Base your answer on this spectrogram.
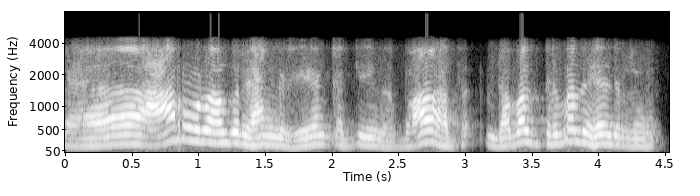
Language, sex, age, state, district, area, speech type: Kannada, male, 45-60, Karnataka, Belgaum, rural, conversation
